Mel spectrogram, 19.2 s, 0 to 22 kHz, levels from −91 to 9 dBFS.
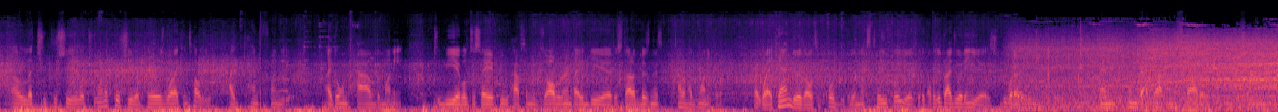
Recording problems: traffic noise; very loud; throughout; 1 dB above the speech
uneven, jittery; strongly; from 1.5 to 19 s

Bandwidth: 15 kHz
